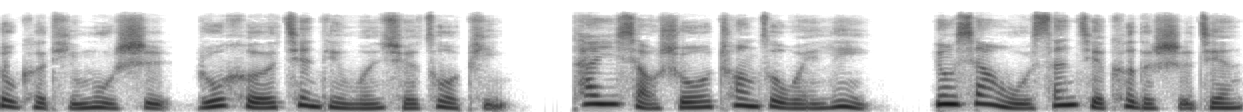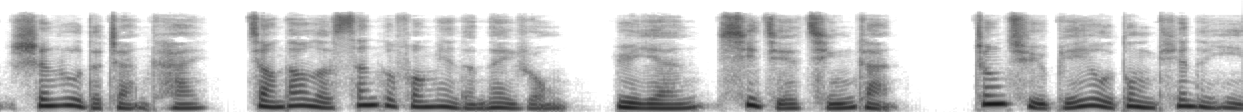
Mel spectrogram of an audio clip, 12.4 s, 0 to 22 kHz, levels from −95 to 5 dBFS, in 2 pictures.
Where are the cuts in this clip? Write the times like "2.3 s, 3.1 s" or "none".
7.3 s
